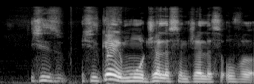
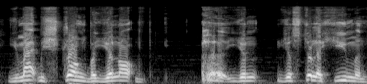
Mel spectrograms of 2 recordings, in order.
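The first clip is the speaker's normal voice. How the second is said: higher, louder pleading with a friend; urgent raised plea to a rival; 4 semitones higher, 7 dB louder than usual. Retold or imitated. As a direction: push back hard, voice up. Naruto arguing with Sasuke.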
